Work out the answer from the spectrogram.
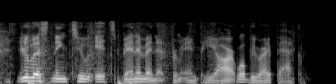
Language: English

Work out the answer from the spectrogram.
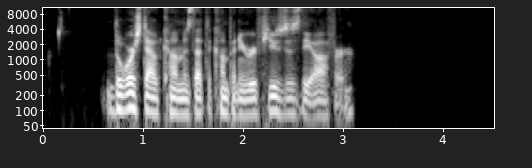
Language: English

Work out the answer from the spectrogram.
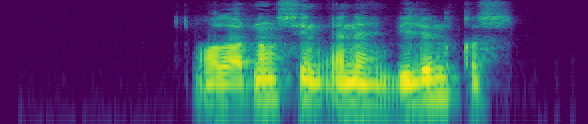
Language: Tatar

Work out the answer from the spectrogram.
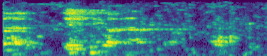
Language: Chinese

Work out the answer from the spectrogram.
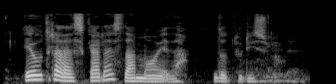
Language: Galician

